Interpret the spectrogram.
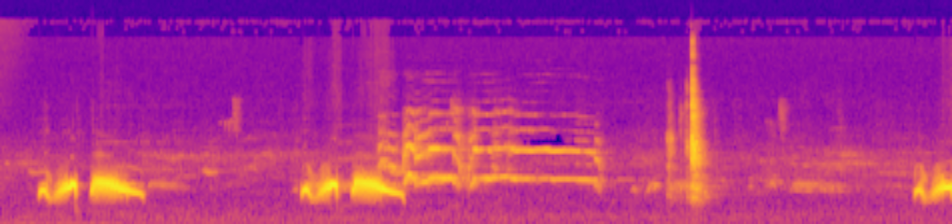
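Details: Spotted dove decoy cooing to lure wild doves: low two-part coo phrases at the start and near the end, with a steady drawn-out crowing call from a rooster and a sharp click in between.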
